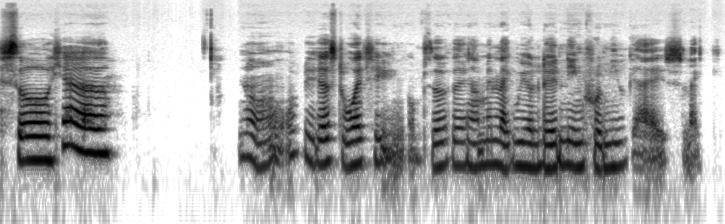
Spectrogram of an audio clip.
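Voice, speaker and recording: Here a voice with a dark, mellow tone moves along at a fairly slow pace. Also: woman. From outside the US. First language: not English. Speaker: sports fan vlogger. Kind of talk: casual commentary vlog. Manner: halting, many fillers.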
